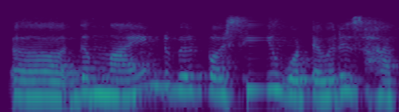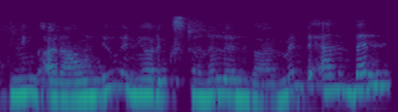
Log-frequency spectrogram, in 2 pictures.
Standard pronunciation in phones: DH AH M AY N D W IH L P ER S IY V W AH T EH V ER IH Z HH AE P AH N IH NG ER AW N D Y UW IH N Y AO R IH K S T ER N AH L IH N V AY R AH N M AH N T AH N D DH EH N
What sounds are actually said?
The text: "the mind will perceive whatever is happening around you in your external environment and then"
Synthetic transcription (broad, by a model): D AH M AY N D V IH L P ER S IY V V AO T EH V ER IH Z HH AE P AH N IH NG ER AW N D Y UW IH N Y AO R IH K S T ER N AH L IH N V AY R AH N M AH N T AH N D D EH N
